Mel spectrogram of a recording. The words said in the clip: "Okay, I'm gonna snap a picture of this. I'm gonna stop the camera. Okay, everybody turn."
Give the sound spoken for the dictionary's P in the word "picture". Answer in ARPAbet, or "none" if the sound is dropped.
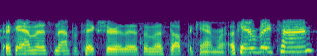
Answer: P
